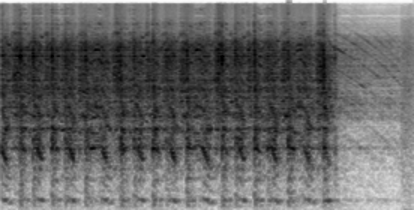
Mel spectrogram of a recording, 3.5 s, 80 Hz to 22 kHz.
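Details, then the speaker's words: 1997 Holden VS Ute, 3.8L EcoTech V6: starter churns evenly at about 3.5 beats a second with no catch or firing, then stops; cranks but won't start. "it hasn't fired once folks"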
